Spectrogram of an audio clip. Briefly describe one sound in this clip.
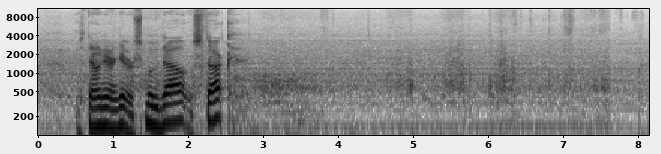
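A plastic scraper rasps across a sticky mat.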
